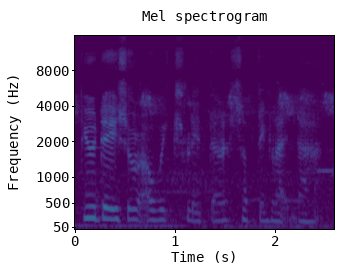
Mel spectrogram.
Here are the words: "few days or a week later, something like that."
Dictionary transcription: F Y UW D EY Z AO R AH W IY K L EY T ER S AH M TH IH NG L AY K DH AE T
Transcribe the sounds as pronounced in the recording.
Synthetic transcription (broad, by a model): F Y UW D EY S AO R AH W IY K L EY T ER S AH M T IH NG L AY K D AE T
